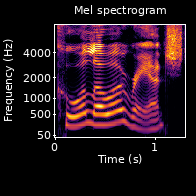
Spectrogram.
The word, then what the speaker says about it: Kualoa Ranch: So it was filmed at Kualoa Ranch.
